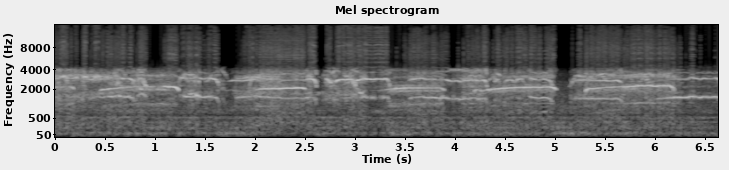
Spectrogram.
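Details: Evening of 3 June 2016 in Gdańsk, Poland: a peregrine falcon utters a series of rasping, whining cries, several with a steady level tone, about every second or two. Steady background hiss throughout.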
